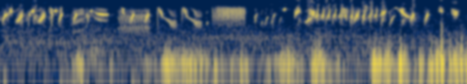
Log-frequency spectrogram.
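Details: Goldfinch song meant to excite other goldfinches into singing and mating, with rapid tinkling notes, a short buzzy burst near two seconds, and a quick trilled run, over low rumbling background noise.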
